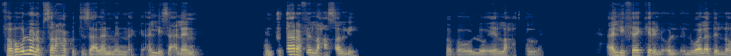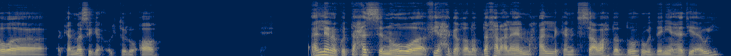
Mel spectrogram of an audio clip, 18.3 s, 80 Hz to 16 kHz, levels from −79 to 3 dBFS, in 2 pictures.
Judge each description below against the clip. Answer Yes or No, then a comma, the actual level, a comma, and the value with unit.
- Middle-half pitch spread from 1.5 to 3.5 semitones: No, average, 4.6 semitones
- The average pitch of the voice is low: Yes, low, 120 Hz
